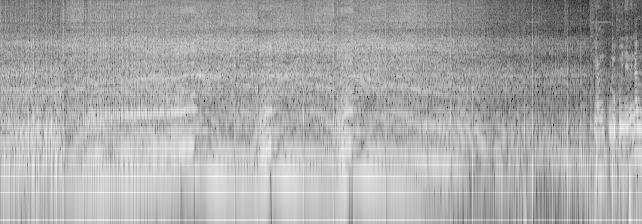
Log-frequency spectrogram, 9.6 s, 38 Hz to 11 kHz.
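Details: Vespa PX two-stroke, Polini 137 cast-iron cylinder, SIP full-DC ignition, DRT clutch and carburettor, started outside; crisp blips, pitch rising and falling cleanly with throttle, no misfires; healthy engine.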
